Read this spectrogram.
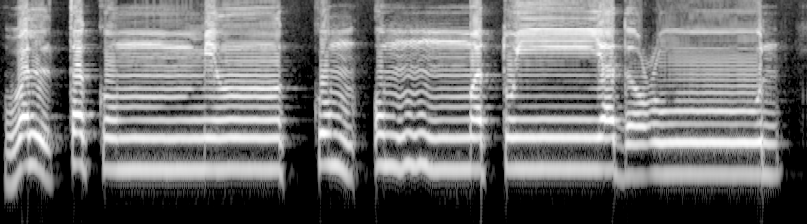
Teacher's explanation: اس نون کو میم میں داخل کر دیں گے، اس نون کی آواز نہیں آئے گی ، یہاں پر نون سائلنٹ ہو جائے گا، وَلْتَكُمْ مِنْكُمْ أُمَّةٌ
